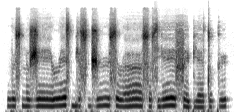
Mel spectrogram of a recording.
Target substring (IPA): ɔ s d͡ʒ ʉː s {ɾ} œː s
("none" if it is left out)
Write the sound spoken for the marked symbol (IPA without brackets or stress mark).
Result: ɹ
